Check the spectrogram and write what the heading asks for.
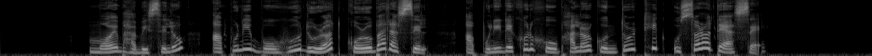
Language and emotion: Assamese, surprised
